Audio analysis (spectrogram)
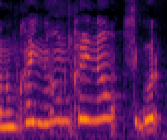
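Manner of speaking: high, loud panicked plea; panicked shout. Real, not acted. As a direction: yell for it not to fall. Block about to fall.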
